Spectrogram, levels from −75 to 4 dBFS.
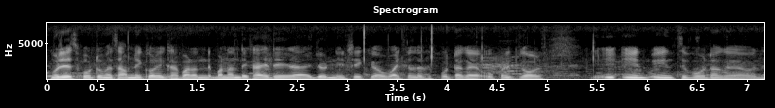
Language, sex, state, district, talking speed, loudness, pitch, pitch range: Hindi, male, Madhya Pradesh, Katni, 285 wpm, -19 LUFS, 120 Hz, 115-130 Hz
